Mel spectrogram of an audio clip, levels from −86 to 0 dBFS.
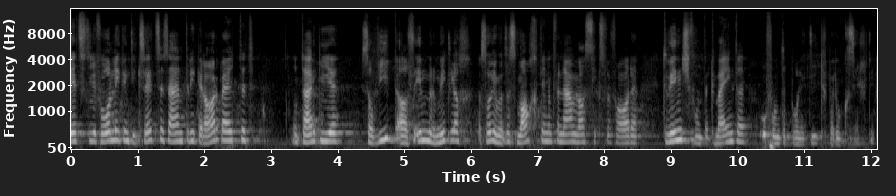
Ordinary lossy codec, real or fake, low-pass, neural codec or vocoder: none; fake; 14.4 kHz; codec, 32 kHz, 1.9 kbps, SNAC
